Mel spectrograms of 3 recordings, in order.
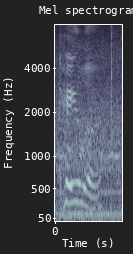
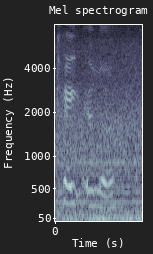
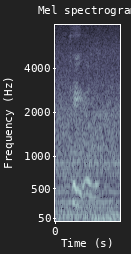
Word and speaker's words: Kay Illah: A lot of people probably like mispronounce it, and they're like, oh, Kayla, and I'm like, no, it's not Kayla, it's Kay Illah. So yeah, Kay Illah.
